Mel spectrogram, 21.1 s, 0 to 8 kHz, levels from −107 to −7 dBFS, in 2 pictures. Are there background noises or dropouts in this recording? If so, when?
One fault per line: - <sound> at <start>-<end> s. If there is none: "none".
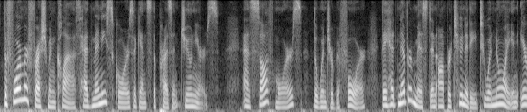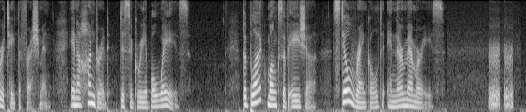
- laugh at 20.3-20.8 s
